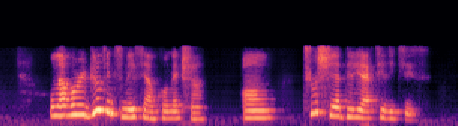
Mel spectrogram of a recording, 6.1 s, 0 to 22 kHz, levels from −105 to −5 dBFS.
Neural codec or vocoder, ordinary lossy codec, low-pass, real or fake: codec, 16 kHz, 1 kbps, X-Codec, HuBERT features, trained on balanced general audio; none; 5.4 kHz; fake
